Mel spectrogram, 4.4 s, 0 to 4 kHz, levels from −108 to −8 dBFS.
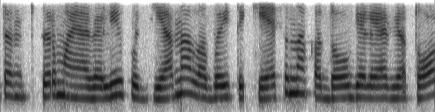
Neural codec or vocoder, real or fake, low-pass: none; real; 3.6 kHz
